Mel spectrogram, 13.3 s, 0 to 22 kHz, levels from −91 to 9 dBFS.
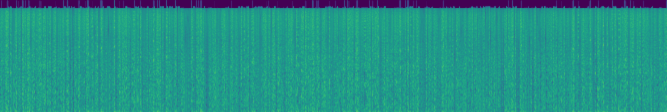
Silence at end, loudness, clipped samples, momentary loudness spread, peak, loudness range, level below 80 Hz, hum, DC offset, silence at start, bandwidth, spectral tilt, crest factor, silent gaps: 0 s; -10 LUFS; under 0.1%; 3 LU; 0 dBFS; 1 LU; -34 dBFS; none; 0.6%; 0 s; over 20 kHz; 0 dB/octave; 14 dB; none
